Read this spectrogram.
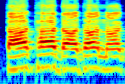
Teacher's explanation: त वर्ग का उच्चारण स्थान क्या है भैया? दंत है।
